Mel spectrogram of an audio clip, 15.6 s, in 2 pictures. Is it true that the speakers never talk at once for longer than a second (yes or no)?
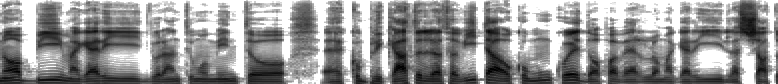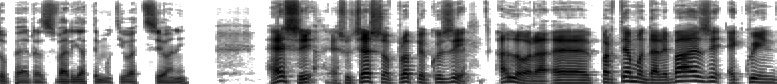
yes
